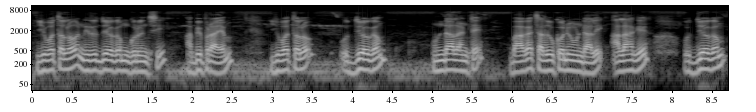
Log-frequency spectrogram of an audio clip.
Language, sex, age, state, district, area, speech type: Telugu, male, 30-45, Telangana, Karimnagar, rural, spontaneous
